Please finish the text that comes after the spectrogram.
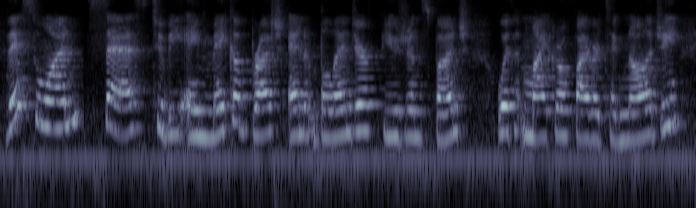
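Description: A woman's voice: on the high side, a bit bright. A young woman in her twenties chatting casually to camera in a product review, a bit congested from a cold, upbeat and rambling with little self-corrections. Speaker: beauty vlogger. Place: small home room with decor shelves. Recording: echoey room with faint hum.

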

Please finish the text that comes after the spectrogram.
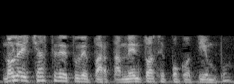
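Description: Measured teasing friend, husky voice, radio drama, thin old recording. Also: male voice, mid-range voice, expressive, phone-quality sound. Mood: wry, doubting. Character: calm, wryly amused male confidant reassuring a woman.

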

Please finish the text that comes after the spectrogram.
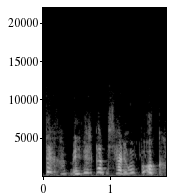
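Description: Casting: fragile, fearful young girl for a cartoon dub, bright and very high, hesitant, dry sound. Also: a little slow, no echo, exaggerated voice. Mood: weary, wistful. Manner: hesitant, plaintive. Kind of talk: dubbed cartoon acting.

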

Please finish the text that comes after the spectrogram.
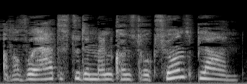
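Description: Schoolboy inventor, played by a woman: high young voice, keen, practical, helpful, children's audio drama. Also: brisk, a crowd in the background, lightly acted. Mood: curious. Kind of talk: 1970s German children's radio play acting.

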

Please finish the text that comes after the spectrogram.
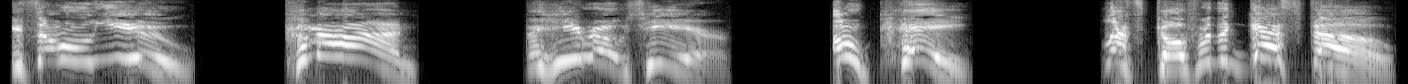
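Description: An actor playing a cocky, excitable young male superhero in a fighting game, brash and showy with shouted catchphrases. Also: extremely high pitch, slow pace, dry recording, clean studio sound, heavily acted. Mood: battle-fired.

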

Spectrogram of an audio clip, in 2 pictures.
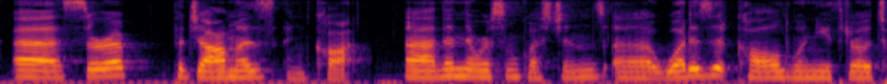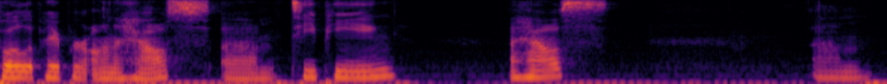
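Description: A woman's voice: fairly low pitch, steady tone, a little slow, clean tone. A middle-aged woman with a light Texas accent talking casually into a webcam at home, chatty and self-deprecating, with lots of fillers. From Texas, USA. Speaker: vlogger. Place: small home room with shelves, indoors. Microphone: webcam at desk.

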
